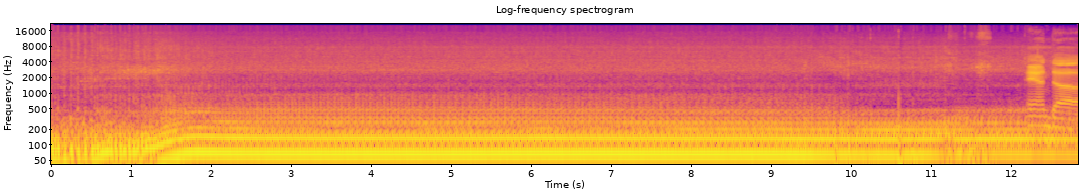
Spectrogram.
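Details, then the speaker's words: 1990 JDM Toyota Supra JZA70 RHD, 1.5JZ (2JZ block, 1JZ head) turbo on SAFC tune, known to smoke: cold start catches then lumpy, stumbling idle over deep rumble; owner suspects poor tune, compression and leak-down tests later revealed major problems. "I have a feeling that might be because it's not tuned. It's tuned on an SAFC like I was saying, but that was nasty."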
